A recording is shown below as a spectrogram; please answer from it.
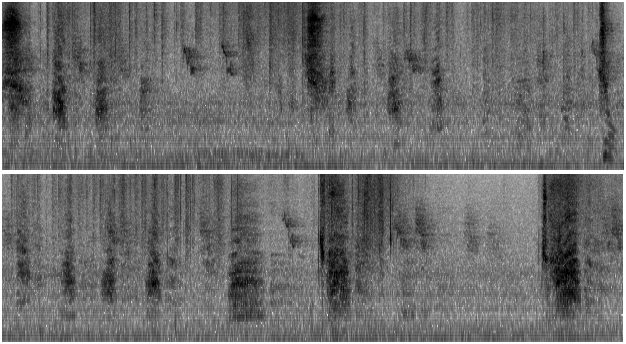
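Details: Brindle pit bull full of energy, playing without any toys; short sharp barks and grunts scattered through scuffling movement noise, with a person's voice at times.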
